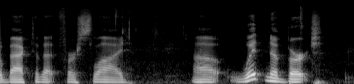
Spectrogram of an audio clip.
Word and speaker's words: Wittnebert: Wittnebert is the last name, not Wittenberg or Witten. It's Wittnebert.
